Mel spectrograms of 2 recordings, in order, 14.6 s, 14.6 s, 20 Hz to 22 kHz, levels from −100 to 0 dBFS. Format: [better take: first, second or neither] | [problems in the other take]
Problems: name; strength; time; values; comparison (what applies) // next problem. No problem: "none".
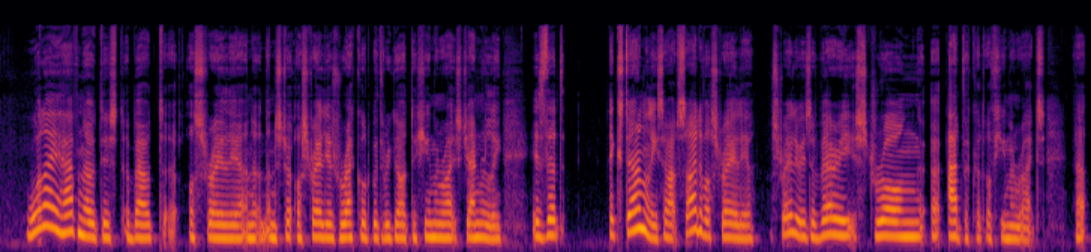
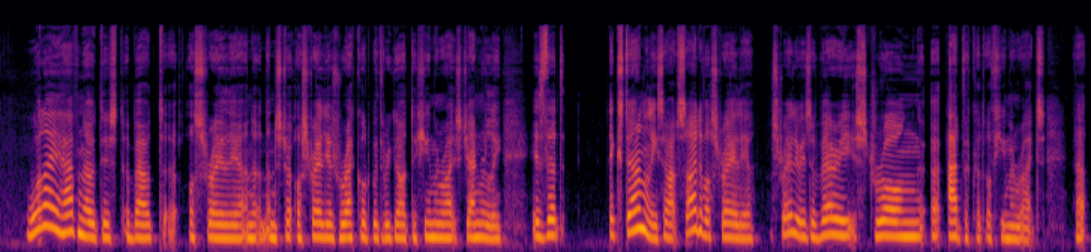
neither | none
